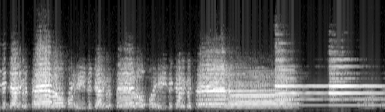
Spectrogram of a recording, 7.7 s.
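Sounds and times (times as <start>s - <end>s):
speech: 0.1s - 6.0s
alarm bell ringing: 5.5s - 7.7s.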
